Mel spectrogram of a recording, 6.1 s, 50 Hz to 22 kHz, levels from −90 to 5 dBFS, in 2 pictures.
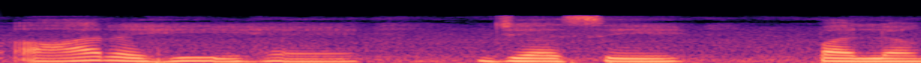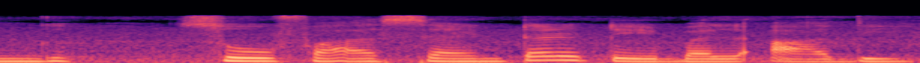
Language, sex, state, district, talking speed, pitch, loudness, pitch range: Hindi, female, Madhya Pradesh, Katni, 90 wpm, 175 Hz, -14 LUFS, 170-190 Hz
